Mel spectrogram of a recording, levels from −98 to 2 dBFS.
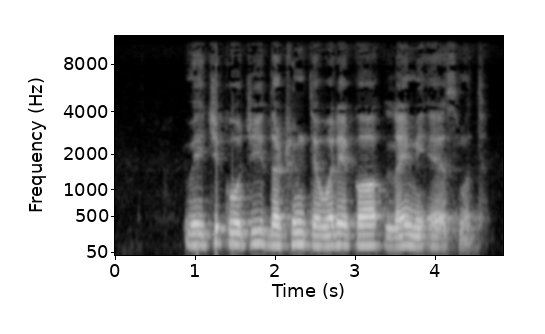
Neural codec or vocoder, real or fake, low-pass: none; real; 10.8 kHz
